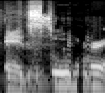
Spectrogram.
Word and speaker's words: Sautter: Oh, dude, it's Sautter, it's Sautter, it's Sutter, and some people, this is rare, but it's happened because my first name's spelled with a C, right?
